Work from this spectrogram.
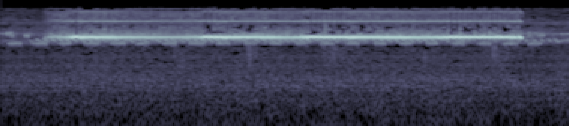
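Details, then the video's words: Shrill, steady insect trilling, high and unbroken for nearly five seconds, rising in loudness at the start and stopping abruptly, with faint chirps around it. "the sound of insects"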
